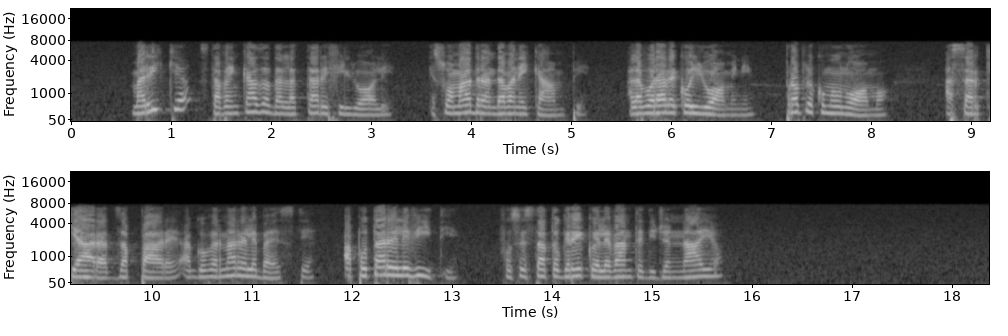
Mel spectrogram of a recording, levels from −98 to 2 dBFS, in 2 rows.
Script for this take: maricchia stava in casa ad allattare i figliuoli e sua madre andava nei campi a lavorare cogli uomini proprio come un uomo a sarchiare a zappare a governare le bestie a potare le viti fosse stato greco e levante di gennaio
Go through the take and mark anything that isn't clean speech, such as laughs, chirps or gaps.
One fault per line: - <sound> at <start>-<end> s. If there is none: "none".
none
